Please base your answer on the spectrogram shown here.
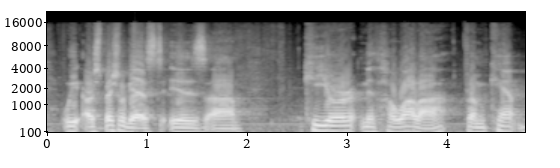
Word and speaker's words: Keyur: crazy the today we our special guest is key or myth hawala from camp b XCOM did I pronounce it right okay great welcome it's okay you're okay you're okay it's not spelled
